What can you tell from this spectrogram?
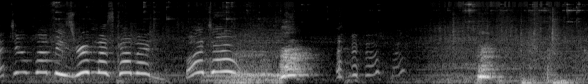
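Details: A female Great Dane indoors barks nonstop at a newly unboxed Roomba robot vacuum, giving short, high, arching yelping barks in quick bursts, with a voice heard nearby.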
